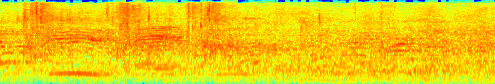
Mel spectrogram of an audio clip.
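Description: Crowd noise fills a packed gym at a basketball tournament game in Vienna, a steady broadband roar of chatter and cheering that holds evenly throughout with no clear single voices standing out.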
